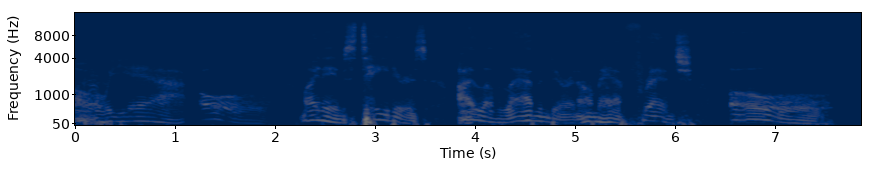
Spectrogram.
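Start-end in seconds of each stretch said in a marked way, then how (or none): 0.0-6.2 creepy porn-star voice, lower, quieter. Redoing a bit after being told to do it sexy: sexy sleazy Taters voice. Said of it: "Do it sexy".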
